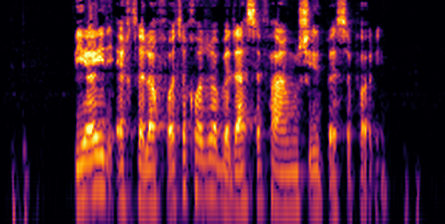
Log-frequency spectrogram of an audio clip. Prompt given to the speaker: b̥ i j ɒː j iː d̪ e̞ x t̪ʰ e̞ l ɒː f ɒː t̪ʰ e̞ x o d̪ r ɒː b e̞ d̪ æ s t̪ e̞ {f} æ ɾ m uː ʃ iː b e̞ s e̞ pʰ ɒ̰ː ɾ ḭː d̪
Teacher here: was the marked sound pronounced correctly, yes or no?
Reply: yes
